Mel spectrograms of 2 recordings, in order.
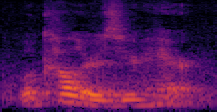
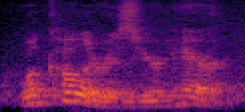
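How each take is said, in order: Both takes have the same delivery.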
